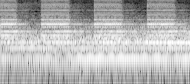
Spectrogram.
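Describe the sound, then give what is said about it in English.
Loud, steady car horns blare without letup over a dense wash of jammed traffic noise outside Union Station after an earthquake, with stoplights out; a harsher layer pulses on and off every half second. No one speaks. “Stoplights are out, traffic is jammed, and it's loud.”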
